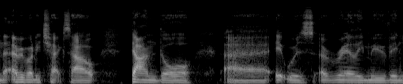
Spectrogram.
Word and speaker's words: Daw: He's on Twitter as Dan Door Creative, I think. Wait, how's it spelled? How's the last Door? DAW. Daw? Yeah, literally like Dan Daw, like digital audio. But it's pronounced door.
